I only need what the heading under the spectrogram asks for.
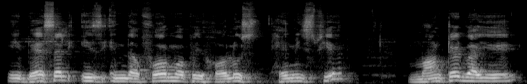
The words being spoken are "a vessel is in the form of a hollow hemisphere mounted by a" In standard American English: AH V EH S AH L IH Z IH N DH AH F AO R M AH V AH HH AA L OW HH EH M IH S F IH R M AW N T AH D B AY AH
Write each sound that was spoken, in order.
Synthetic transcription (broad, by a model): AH B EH S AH L IH Z IH N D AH F AO R M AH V AH HH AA L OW HH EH M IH S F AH R M AW N T AH D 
